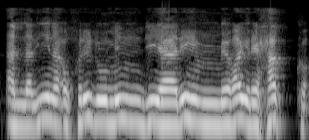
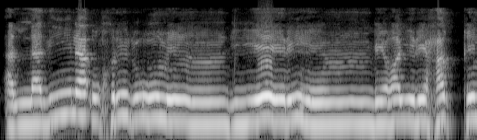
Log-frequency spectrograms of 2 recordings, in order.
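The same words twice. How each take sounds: First: Said in the usual way. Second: Chanted, ديارهم drawn out as "diyērihim"; recitation with imala. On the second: Shown as a demonstration. Teacher demonstrating al-Duri's reading, chant with "diyērihim" for ديارهم. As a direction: chant with the long a of ديارهم tilted to "ē". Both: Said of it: "قرأ الدوري بالإمالة".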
